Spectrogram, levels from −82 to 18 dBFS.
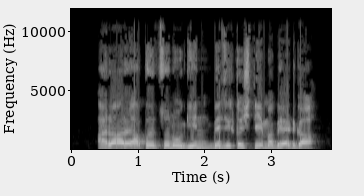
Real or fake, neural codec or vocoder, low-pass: real; none; 10.8 kHz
